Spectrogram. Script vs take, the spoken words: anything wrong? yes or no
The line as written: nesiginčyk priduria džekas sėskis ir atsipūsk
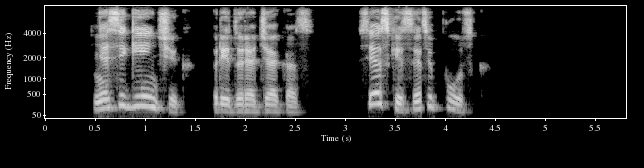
yes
